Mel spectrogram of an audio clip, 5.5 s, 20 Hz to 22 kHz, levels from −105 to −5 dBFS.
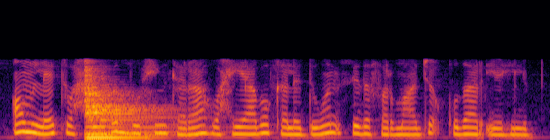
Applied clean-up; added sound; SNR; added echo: none; Drum; 3 dB; none.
